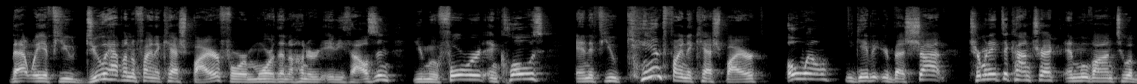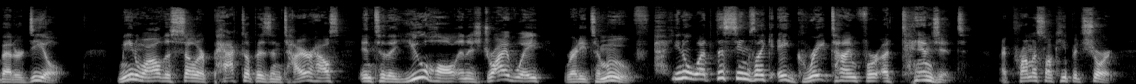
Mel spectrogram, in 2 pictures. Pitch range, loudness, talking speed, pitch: 140-215 Hz, -20 LUFS, 215 wpm, 160 Hz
